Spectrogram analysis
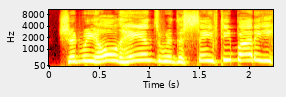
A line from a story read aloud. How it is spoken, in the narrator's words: He shouted out over the crowd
